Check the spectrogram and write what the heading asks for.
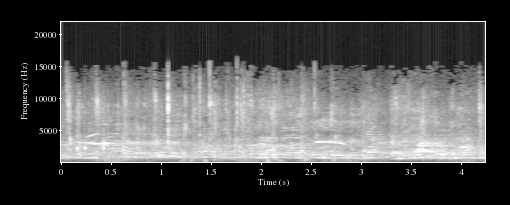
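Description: Several voices calling and shouting indistinctly across an outdoor football pitch during play, over open-air background noise.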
